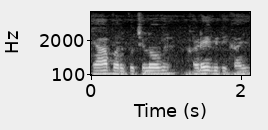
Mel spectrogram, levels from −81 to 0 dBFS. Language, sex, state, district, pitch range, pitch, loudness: Hindi, male, Haryana, Rohtak, 135-145 Hz, 145 Hz, -17 LUFS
